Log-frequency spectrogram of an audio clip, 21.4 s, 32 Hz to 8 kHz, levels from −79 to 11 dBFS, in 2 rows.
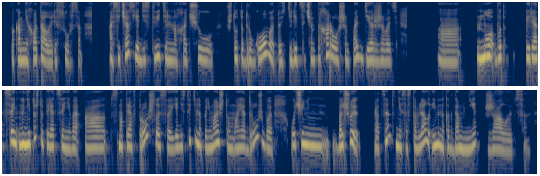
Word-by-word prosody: пока 180 +1 -2
мне 180 -1 0
хватало 170 -4 -1
ресурса, 165 -1 -7 0.5
а - - -2
сейчас 240 +8 +1
я 210 -4 +1
действительно 185 0 -2
хочу 175 0 -4 0.2
что-то 200 -3 -5
другого, 185 +7 +1
то 155 - -11
есть 155 -2 -8
делиться 185 0 -3
чем-то 190 +1 -2
хорошим, 200 -8 -1
поддерживать, 175 -3 -3 0.8
а. 165 -1 -5 0.3
Но 215 +4 +8
вот, 210 +3 -1 0.4
переоце 205 +5 +5
ну, 225 +1 +8
не 230 +1 +10
то 350 - -1
что 290 -8 -3
переоценивая, 195 -5 -1
а 185 -1 -3
смотря 205 -1 -1
в - - -15
прошлое 240 - 0
своё, 180 -5 -4
я 195 +2 -1
действительно 230 +4 0
понимаю, 200 +7 +1
что 250 -6 -5
моя 180 +2 -3
дружба 190 - -4 0.3
очень 230 +1 +4 0.4
н - - -14
большой 220 +5 +1 0.2
процент 200 - -2
мне 205 -3 +3
составляла, 190 - -1
именно 215 -2 +3
когда 180 -1 -5
мне 180 +6 -1
жалуются. 155 -3 -7
190 Hz, 130 wpm, -23 LUFS, 175-220 Hz, 0.8 s, не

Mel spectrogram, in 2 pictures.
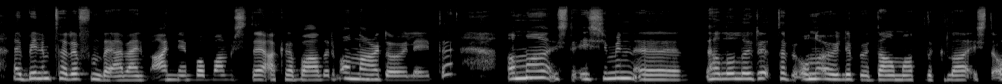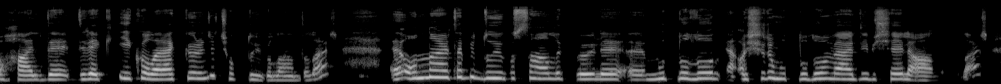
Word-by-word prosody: Ya, 245 -1 -2
benim 275 0 +1
tarafım 245 -4 0
da, - - +1
yani, 190 0 -1
benim 200 0 -1 0.2
annem, 215 -1 -7
babam, 215 0 -2
işte, 220 0 -1
akrabalarım, 215 -1 -2
onlar 240 -4 +1
da 205 - -1
öyleydi. 195 - -8 0.6
Ama, 300 +4 +3
işte, 245 -1 -2
eşimin, 270 +4 +1
eee, 220 -2 0 0.3
halaları 260 +1 +1
tabii 265 -4 -4
onu 250 +1 +1
öyle, 230 -1 0
böyle, 205 -2 -5
damatlıkla, 210 0 -2
işte, - - -3
o - - -2
halde 220 +1 +1
direkt 235 0 +3
ilk 270 -4 -1
olarak 235 -2 +5
görünce 280 +6 -1
çok 250 -2 -6
duygulandılar. 195 - -5 0.7
Eee, 240 - +4
onlar 315 +3 +6
tabii 320 -2 -1
duygusallık, 270 -2 +1
böyle, 240 0 +4
eee, 220 0 -3
mutluluğun, 265 +3 0
eee, 255 - -7
aşırı 270 +4 0
mutluluğun 255 0 -1
verdiği 245 0 +1
bir 235 - -7
şeyle 245 -2 0
ağladılar. 195 - -6
240 Hz, 140 wpm, -26 LUFS, 215-270 Hz, 0.7 s, onlar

